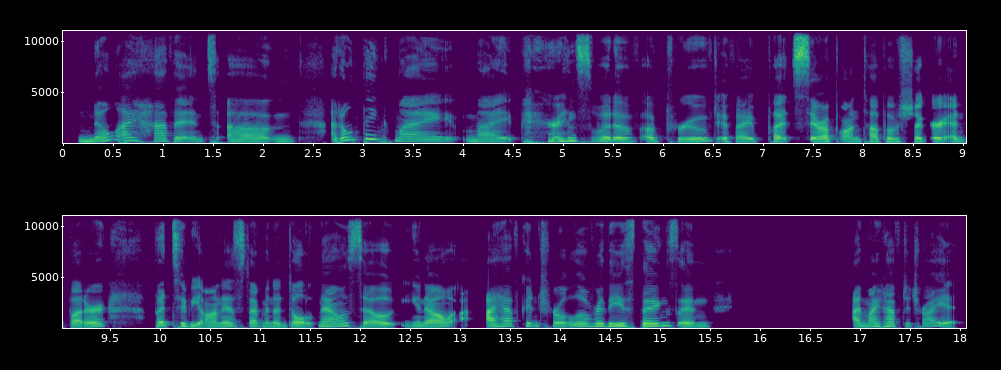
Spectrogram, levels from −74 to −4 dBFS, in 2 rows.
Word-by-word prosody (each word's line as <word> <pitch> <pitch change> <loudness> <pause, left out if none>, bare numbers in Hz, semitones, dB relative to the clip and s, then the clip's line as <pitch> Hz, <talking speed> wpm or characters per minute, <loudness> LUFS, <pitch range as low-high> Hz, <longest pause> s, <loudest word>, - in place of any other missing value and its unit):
No, 205 - -1
I 290 -5 -1
haven't, 245 - -4
um, 180 -1 -2 0.3
I - - -2
don't 340 +6 -2
think 415 -8 -2
my 210 -4 -3
my 190 -2 -3
parents 245 +2 0
would've 190 -2 +1
approved 175 +6 -1
if 180 -1 -3
I 165 -1 +1
put 170 +2 -1
syrup 190 +3 +6
on 170 +1 -1
top 175 +1 -1
of 170 0 0
sugar 175 +1 +2
and 170 -2 +1
butter, 180 +7 +3 0.5
but 200 -1 +1
to 245 -3 +2
be - - +1
honest, 190 +5 0
I'm 185 -1 0
an 180 - -3
adult 160 -2 0
now, 215 +5 +2
so, 170 -9 +1
you 195 +2 -6
know, 190 +3 +4
uh, - - -3 0.3
I 195 - +7
have 245 +3 -1
control 210 -5 -2
over 220 +2 +2
these 240 +1 +2
things 255 +3 +2
and 185 -1 0 1.4
I - - +4
might 205 +3 0
have 220 0 +1
to 225 - -8
try 220 +4 -4
it. 285 +2 -1
195 Hz, 155 wpm, -24 LUFS, 180-230 Hz, 1.4 s, I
